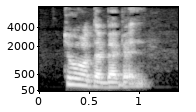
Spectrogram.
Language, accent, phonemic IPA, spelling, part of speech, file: French, Canada, /tuʁ də ba.bɛl/, tour de Babel, proper noun / noun, LL-Q150 (fra)-tour de Babel.wav
- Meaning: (proper noun) Tower of Babel; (noun) tower of Babel (situation where the use of many different languages is a source of confusion)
